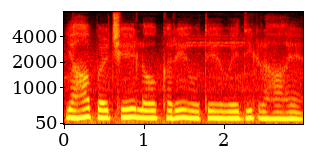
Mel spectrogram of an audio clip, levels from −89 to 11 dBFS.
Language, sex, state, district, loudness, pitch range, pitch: Hindi, female, Arunachal Pradesh, Longding, -11 LUFS, 180-200 Hz, 190 Hz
